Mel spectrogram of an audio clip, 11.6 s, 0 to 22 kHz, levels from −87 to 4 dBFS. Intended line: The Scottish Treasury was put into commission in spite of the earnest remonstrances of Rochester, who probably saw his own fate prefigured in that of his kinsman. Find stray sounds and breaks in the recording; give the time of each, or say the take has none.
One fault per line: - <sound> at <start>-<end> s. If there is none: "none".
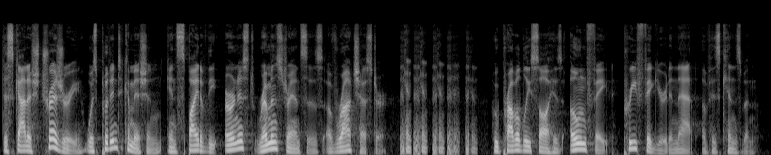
- laugh at 6.0-7.2 s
